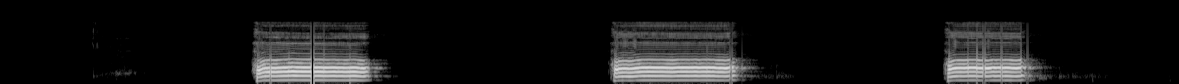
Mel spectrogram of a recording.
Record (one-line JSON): {"exhalation_length": "11.8 s", "exhalation_amplitude": 29484, "exhalation_signal_mean_std_ratio": 0.45, "survey_phase": "alpha (2021-03-01 to 2021-08-12)", "age": "65+", "gender": "Male", "wearing_mask": "No", "symptom_none": true, "smoker_status": "Ex-smoker", "respiratory_condition_asthma": false, "respiratory_condition_other": false, "recruitment_source": "REACT", "submission_delay": "1 day", "covid_test_result": "Negative", "covid_test_method": "RT-qPCR"}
